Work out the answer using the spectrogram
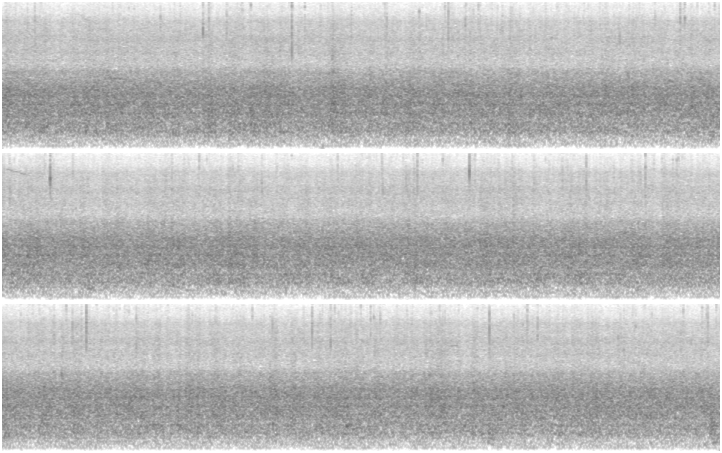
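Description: Steady rain falling on a garage roof: an even hiss with faint scattered drop ticks.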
